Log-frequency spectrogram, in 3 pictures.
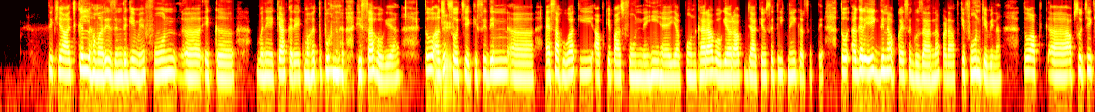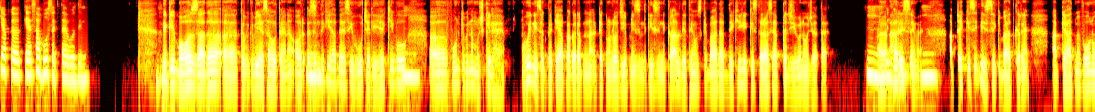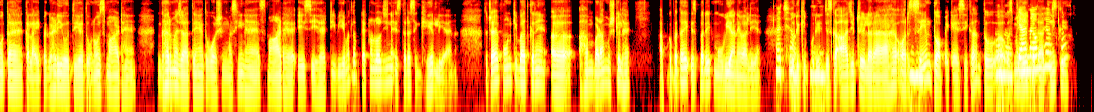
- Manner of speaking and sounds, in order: laughing while speaking: "महत्वपूर्ण"; other background noise; tapping; chuckle; in English: "टेक्नोलॉजी"; in English: "स्मार्ट"; in English: "स्मार्ट"; in English: "टेक्नोलॉजी"; in English: "मूवी"; in English: "सेम टॉपिक"
- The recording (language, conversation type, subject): Hindi, podcast, फोन के बिना आपका एक दिन कैसे बीतता है?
